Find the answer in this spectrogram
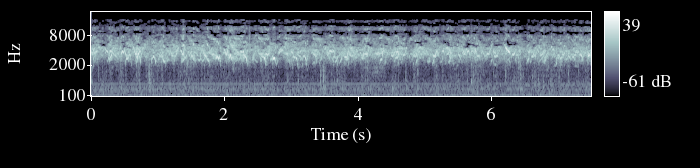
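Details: Dense chorus of newly hatched chicks from a 28 January 2024 hatch of Brahma, Sultan, Sussex and Wyandotte breeds, many high overlapping cheeps blending into continuous twittering, with a low constant hum beneath.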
